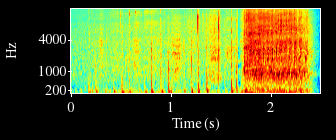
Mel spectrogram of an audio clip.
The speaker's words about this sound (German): Marquardt will sich das näher ansehen und galoppiert dorthin.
